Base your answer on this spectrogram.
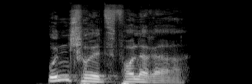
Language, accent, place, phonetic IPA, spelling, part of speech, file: German, Germany, Berlin, [ˈʊnʃʊlt͡sˌfɔləʁɐ], unschuldsvollerer, adjective, De-unschuldsvollerer.ogg
- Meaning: inflection of unschuldsvoll: 1. strong/mixed nominative masculine singular comparative degree 2. strong genitive/dative feminine singular comparative degree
